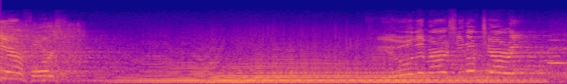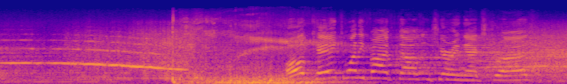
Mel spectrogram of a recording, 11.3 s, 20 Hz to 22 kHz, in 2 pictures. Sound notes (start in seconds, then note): 1.4 airplanes Flying; 5.4 whistling; 7.3 explosion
